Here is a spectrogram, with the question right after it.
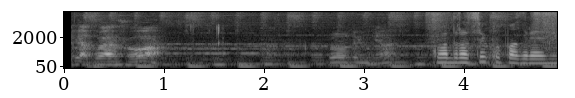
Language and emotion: Russian, neutral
